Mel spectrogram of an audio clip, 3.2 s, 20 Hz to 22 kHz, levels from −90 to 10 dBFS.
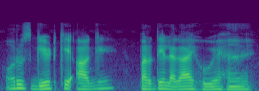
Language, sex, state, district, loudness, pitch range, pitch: Hindi, male, Jharkhand, Ranchi, -19 LUFS, 120-145 Hz, 130 Hz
